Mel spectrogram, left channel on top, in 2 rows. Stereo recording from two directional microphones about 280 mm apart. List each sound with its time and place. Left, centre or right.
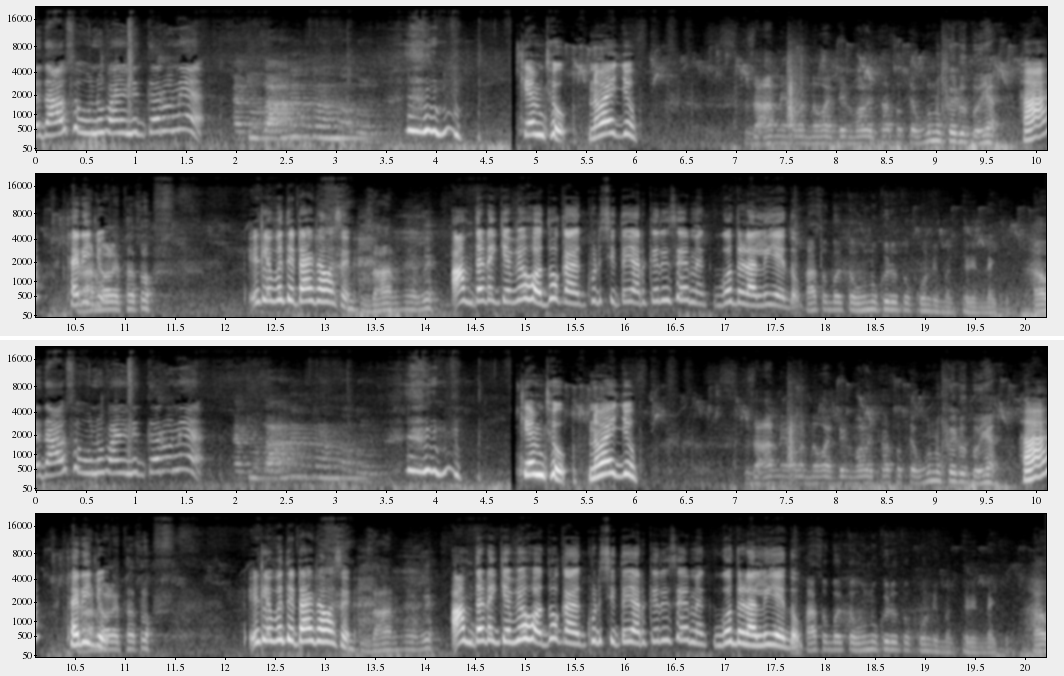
0.0 s speech: centre
3.7 s speech: centre
4.8 s speech: centre
7.2 s speech: centre
9.8 s a woman's voice: centre
10.8 s speech: centre
12.2 s a woman's voice: centre
15.0 s a woman's voice: centre
16.9 s a woman's voice: centre
17.7 s speech: centre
